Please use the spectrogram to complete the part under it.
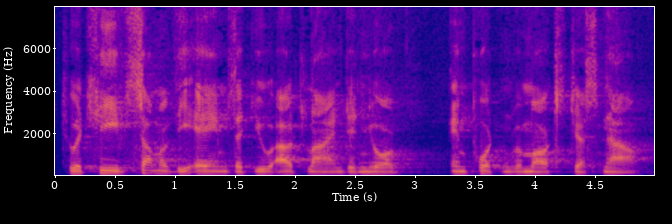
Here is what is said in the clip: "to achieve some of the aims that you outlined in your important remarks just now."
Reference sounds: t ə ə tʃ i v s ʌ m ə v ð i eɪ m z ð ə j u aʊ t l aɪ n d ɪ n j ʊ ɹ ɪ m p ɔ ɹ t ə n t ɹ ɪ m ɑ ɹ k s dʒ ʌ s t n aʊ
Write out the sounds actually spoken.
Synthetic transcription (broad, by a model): t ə ə tʃ i v s ʌ m ə v ð i eɪ m z ð ə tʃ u aʊ t l aɪ n d ɪ n j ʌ ɹ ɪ m p ɔ ɹ t n t ɹ ɪ m ɑ ɹ k s dʒ ʌ s t n aʊ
